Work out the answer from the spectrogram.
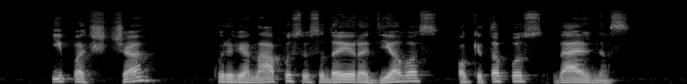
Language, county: Lithuanian, Kaunas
